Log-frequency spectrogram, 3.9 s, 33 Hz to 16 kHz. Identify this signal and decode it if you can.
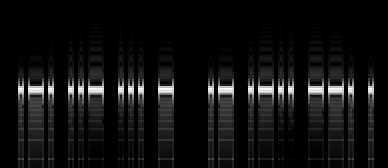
Morse code, heard as a keyed tone, about 24 wpm, 600 Hz. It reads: RUST ALGE
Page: Korte danske ord 24wpm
